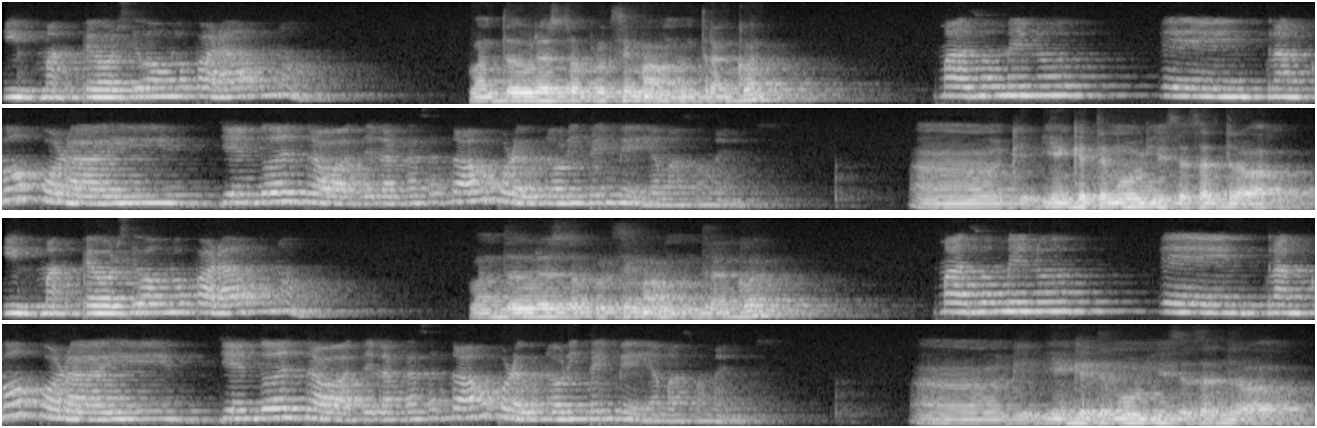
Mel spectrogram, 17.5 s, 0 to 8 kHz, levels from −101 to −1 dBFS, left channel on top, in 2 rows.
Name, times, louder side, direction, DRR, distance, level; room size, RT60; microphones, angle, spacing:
voice 1, 0.0-2.0 6.2-7.2 7.7-13.7, equal, 15° right, 2 dB, 0.4 m, -24 dB
voice 2, 3.1-5.1 14.8-17.3, left 2 dB, 75° left, 3 dB, 0.5 m, -19 dB
3.2 x 2.4 x 4.3 m, 1.2 s
head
